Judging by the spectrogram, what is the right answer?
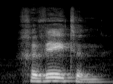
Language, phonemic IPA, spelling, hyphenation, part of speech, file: Dutch, /ɣəˈʋeː.tə(n)/, geweten, ge‧we‧ten, noun / verb, Nl-geweten.ogg
- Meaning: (noun) conscience; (verb) 1. past participle of weten 2. past participle of wijten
